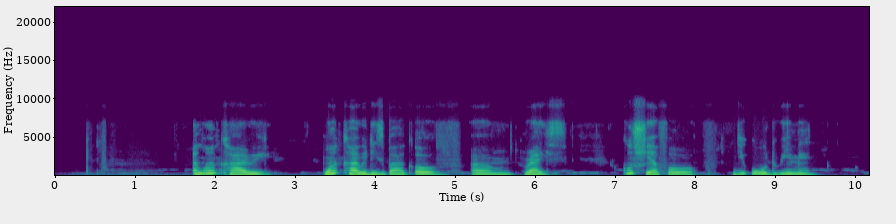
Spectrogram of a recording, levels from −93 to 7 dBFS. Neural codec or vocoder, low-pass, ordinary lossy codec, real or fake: none; 7.2 kHz; Opus, 32 kbps; real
